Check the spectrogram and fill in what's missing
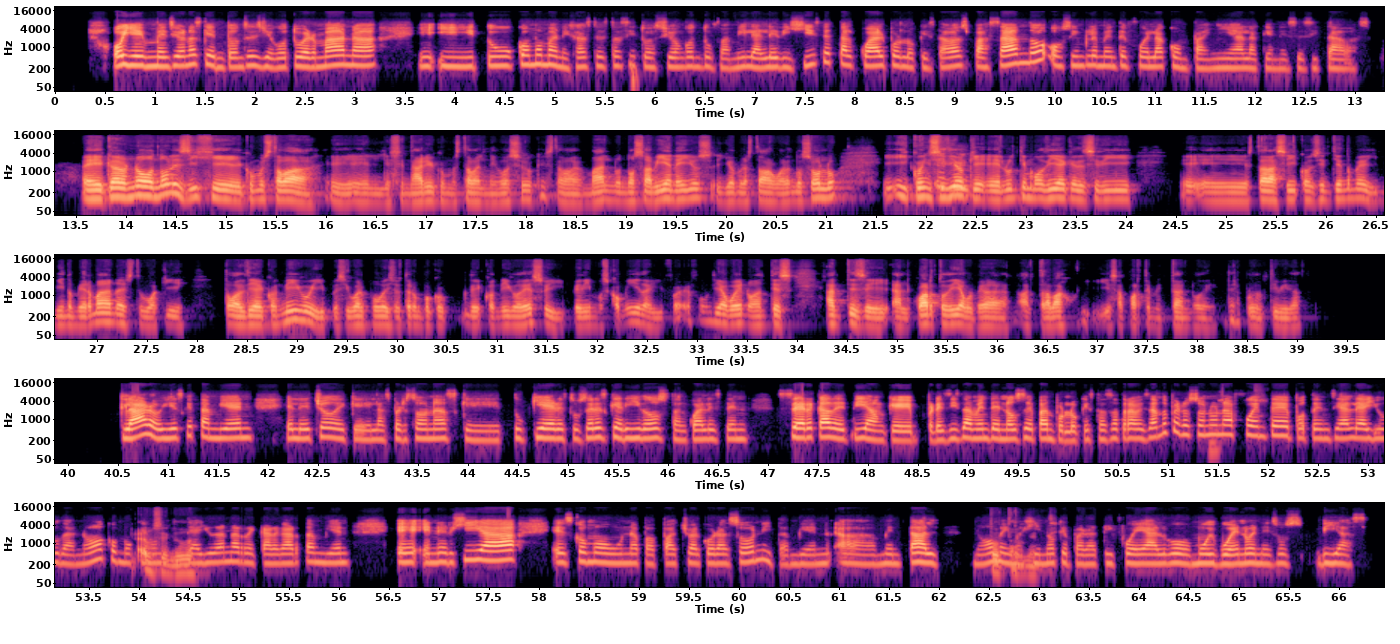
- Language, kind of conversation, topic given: Spanish, podcast, ¿Qué técnicas usas para salir de un bloqueo mental?
- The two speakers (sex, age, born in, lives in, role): female, 35-39, Mexico, Germany, host; male, 25-29, Mexico, Mexico, guest
- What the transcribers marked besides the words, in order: tapping; unintelligible speech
